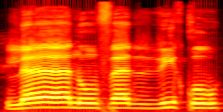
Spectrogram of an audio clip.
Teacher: آگے لا نفرق، یہاں را باریک ہے لیکن آگے قاف موٹا پڑا جائے گا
